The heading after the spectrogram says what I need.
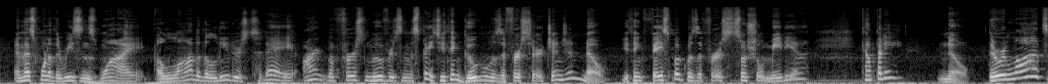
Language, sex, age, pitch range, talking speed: English, male, 40-59, 125-185 Hz, 240 wpm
